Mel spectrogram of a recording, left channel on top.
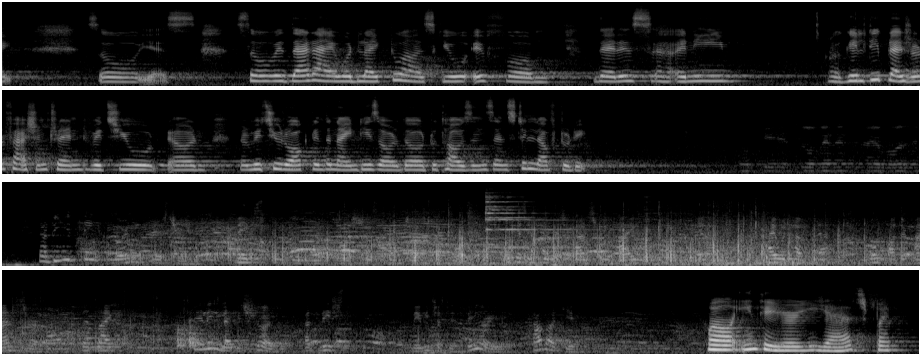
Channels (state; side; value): different; both; correlation 0.00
